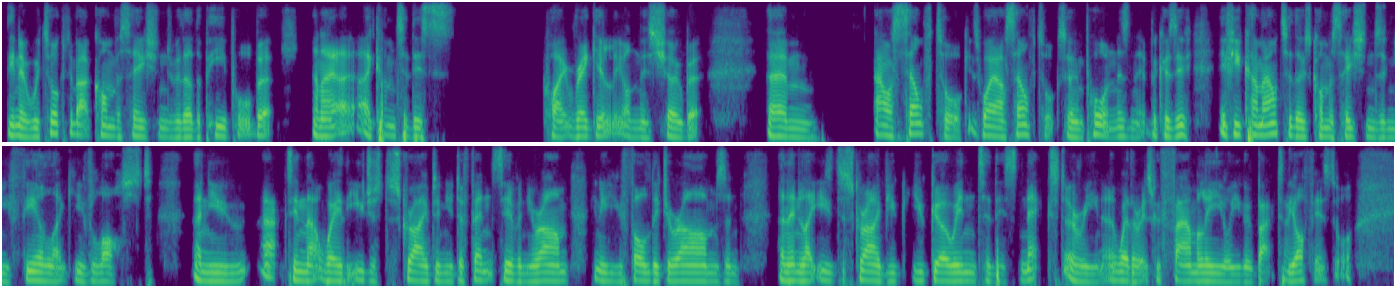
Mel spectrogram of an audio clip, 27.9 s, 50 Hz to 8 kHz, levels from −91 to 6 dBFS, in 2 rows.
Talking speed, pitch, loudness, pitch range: 210 wpm, 135 Hz, -20 LUFS, 130-145 Hz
